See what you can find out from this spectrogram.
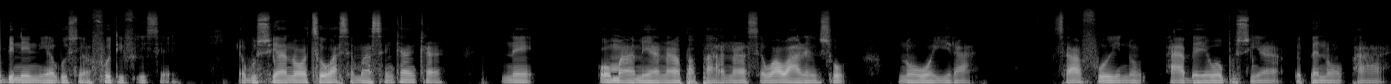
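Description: No technical faults can be heard anywhere in the speech. Nothing in the recording or playback chain stands out at any point.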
